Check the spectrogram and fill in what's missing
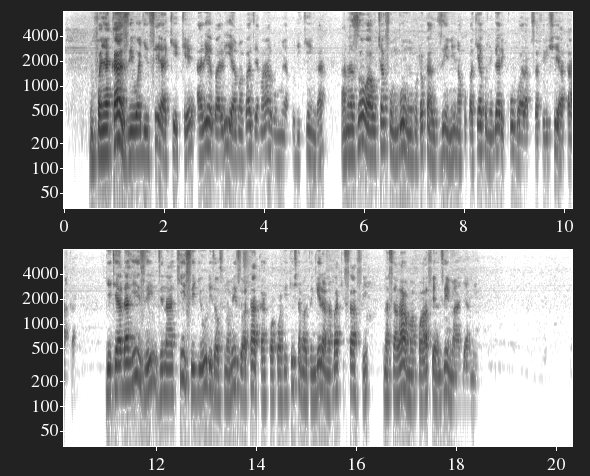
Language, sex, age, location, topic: Swahili, male, 25-35, Dar es Salaam, government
